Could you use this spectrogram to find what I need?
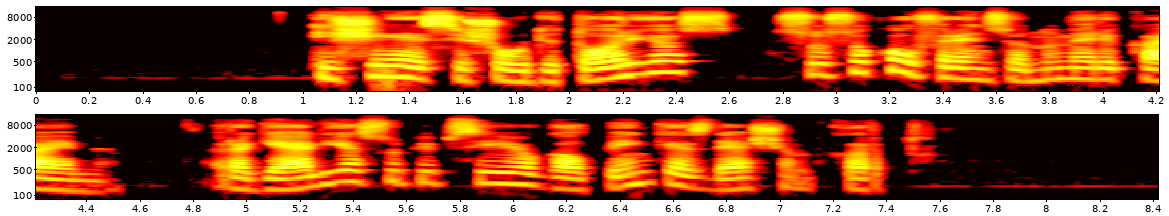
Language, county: Lithuanian, Klaipėda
